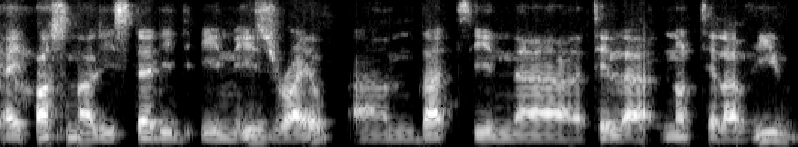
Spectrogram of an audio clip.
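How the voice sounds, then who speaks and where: Guy being interviewed, really low voice, kinda dull lo-fi sound, lots of uhs. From northern Uganda. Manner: measured, frequent uh fillers and repeated words. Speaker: radio show guest. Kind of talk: conversational interview.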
